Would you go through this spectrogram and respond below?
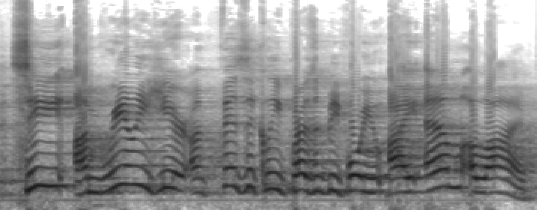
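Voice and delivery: high, insistent voice of the risen Jesus; risen Jesus speaking. Acted. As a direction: press them to believe he's truly here. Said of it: "and he says".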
